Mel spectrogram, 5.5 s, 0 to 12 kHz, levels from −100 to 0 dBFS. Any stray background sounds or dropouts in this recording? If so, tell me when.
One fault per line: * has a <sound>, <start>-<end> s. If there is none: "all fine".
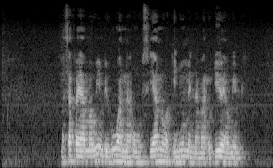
all fine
